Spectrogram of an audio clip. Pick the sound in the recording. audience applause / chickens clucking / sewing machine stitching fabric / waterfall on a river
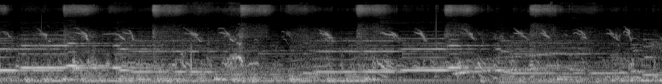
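chickens clucking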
